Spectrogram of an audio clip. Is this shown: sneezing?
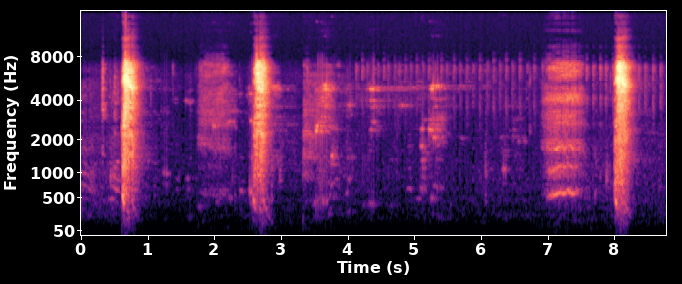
yes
